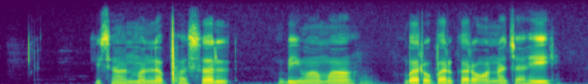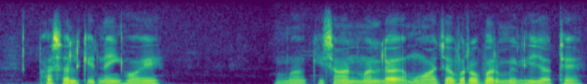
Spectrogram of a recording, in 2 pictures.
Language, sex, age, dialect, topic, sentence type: Chhattisgarhi, male, 25-30, Central, banking, statement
